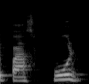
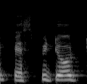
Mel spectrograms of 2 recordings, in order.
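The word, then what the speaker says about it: Passepartout: इसको थोड़ा सा य पासपोर्ट नहीं है पेसिट करके फ्रेंच प्रोनंसिएशन है फ्रेंच नाम रहता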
